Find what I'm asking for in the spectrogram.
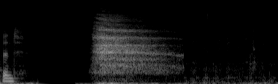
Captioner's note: Brain sighs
